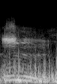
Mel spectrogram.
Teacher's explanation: يقول عن النون أنها تخرج من طرف اللسان، معناها من رأس اللسان، وتحديدا مما يلي جهة السفلى من رأس اللسان، والراء كذلك يخرج من رأس اللسان وبالتحديد مما يليه من الجهة العليا، معناها من ظهر اللسان تقريبا.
